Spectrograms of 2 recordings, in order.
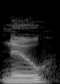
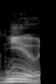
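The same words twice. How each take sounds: First: NEW with a plain oo, no y; NEW without the glide. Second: NEW with a y glide after the n; liquid U in NEW. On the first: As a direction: say NEW as noo. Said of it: "not, not new". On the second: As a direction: say NEW as nyoo. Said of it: "It's like new". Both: Shown as a demonstration.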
